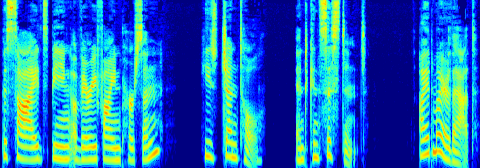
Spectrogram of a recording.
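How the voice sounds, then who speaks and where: A woman reading the part of an earnest young woman who stubbornly defends her choices, her voice lifted a little higher. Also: expressive, takes it slowly, no room sound, studio quality. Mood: defensive.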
